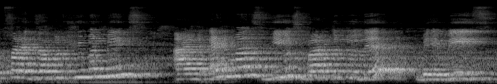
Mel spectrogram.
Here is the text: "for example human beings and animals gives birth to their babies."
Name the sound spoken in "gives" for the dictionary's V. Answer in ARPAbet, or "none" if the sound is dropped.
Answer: none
